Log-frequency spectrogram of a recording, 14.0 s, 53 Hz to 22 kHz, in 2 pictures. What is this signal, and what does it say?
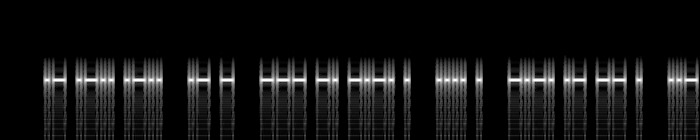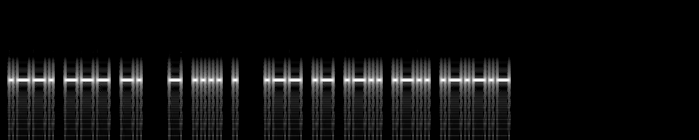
Morse code, heard as a keyed tone, about 30 wpm, 700 Hz. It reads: ALL AT ONCE HE CAME UPON THE WALL.
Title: Sentences from Top 1100 Words 30wpm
